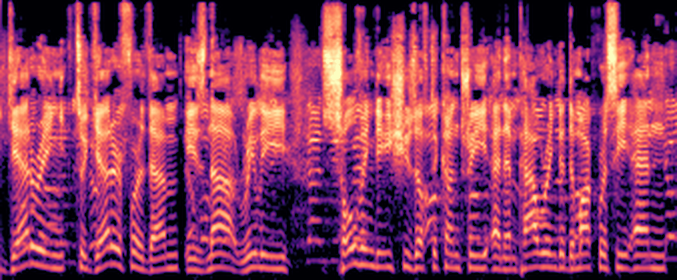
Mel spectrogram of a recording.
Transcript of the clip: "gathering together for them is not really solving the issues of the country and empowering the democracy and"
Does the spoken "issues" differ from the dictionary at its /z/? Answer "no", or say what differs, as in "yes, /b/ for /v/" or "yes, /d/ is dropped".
no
